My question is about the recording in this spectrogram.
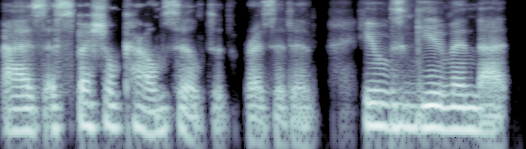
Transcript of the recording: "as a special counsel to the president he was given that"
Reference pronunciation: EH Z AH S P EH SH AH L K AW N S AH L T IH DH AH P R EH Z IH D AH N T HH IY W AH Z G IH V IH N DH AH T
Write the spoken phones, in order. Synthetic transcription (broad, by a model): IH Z AH S P EH SH L K AW N S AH L T IH DH AH P R EH Z IH D AH N T HH IY W AH Z G IH V IH N DH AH T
